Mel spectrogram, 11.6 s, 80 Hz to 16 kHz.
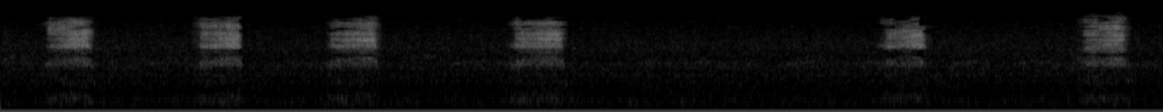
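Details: Barn owl owlets in a nest box, early morning, 30 March 2011, very active (stretching, hopping, climbing), give harsh, breathy hisses, each a short rasping burst, repeated at uneven intervals.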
